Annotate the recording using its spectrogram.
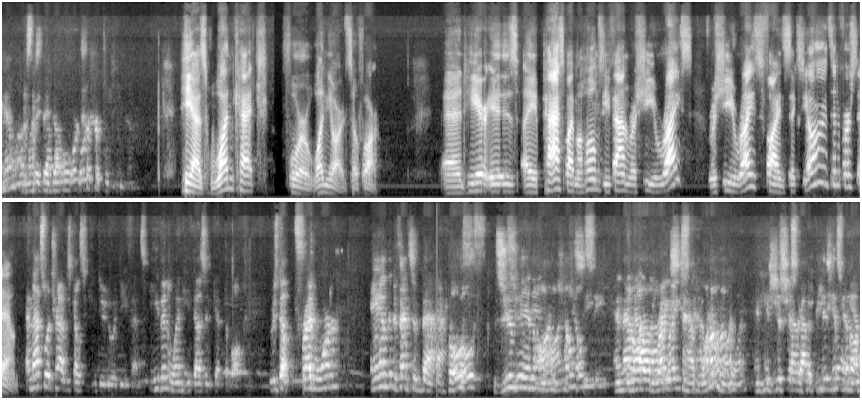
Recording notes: It’s a bit echoey.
